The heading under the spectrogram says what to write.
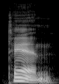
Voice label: "ten", English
